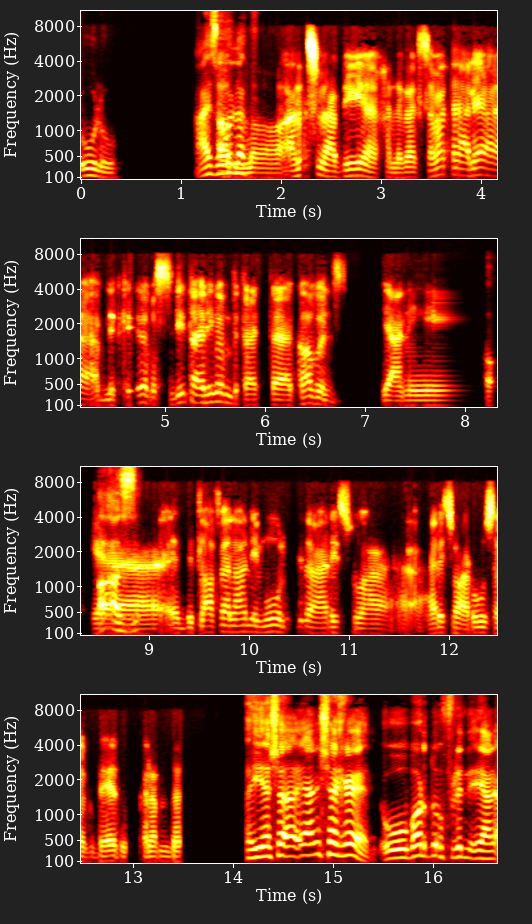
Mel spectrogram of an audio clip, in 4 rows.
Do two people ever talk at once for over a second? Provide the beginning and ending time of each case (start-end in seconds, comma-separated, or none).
none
